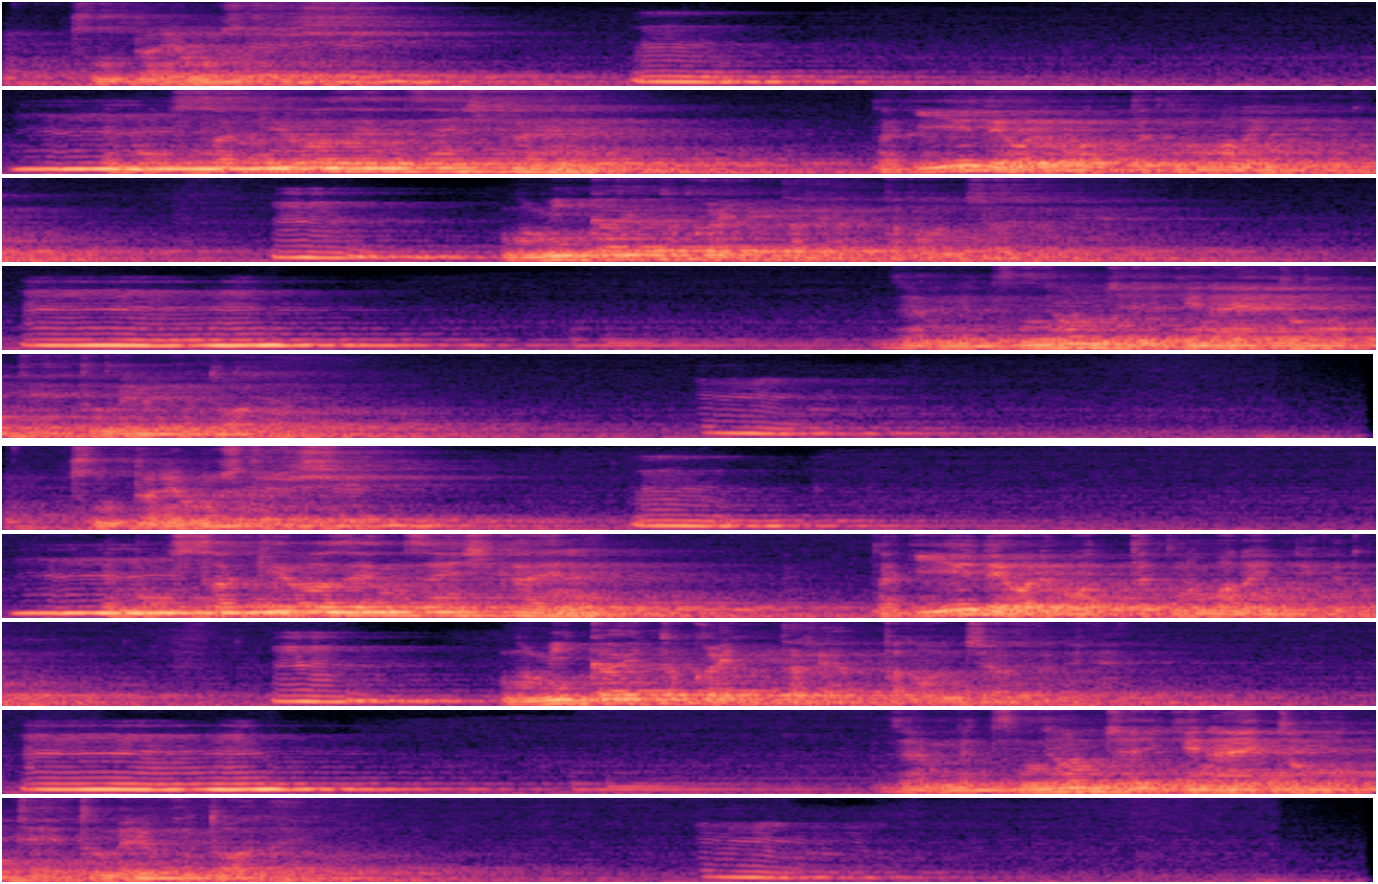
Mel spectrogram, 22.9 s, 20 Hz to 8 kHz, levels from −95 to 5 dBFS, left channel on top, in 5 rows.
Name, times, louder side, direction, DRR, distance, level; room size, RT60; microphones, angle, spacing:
voice 1, 0.2-1.2 4.9-6.7 7.5-9.3 10.8-12.9 15.6-16.2 16.6-19.3, right 1 dB, 45° right, -3 dB, 3.6 m, -19 dB
voice 2, 0.8-1.4 2.1-2.5 4.6-5.7 10.1-10.4 13.8-14.7 20.7-21.1, equal, 15° right, 3 dB, 1.4 m, -17 dB
25.0 x 22.5 x 4.9 m, 2.3 s
head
